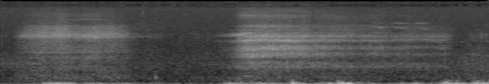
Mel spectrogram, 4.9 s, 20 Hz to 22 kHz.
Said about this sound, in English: And we'll take 1 more deep breath.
